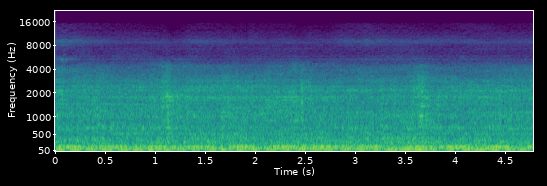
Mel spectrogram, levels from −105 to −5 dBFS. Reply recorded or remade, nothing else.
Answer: remade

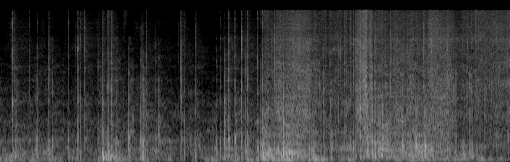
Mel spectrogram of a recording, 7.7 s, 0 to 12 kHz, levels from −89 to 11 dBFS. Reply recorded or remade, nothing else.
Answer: remade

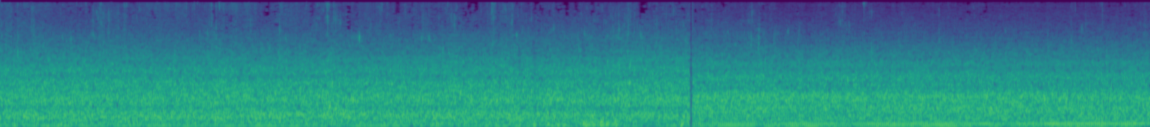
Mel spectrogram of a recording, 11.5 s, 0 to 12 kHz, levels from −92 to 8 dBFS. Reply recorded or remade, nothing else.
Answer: recorded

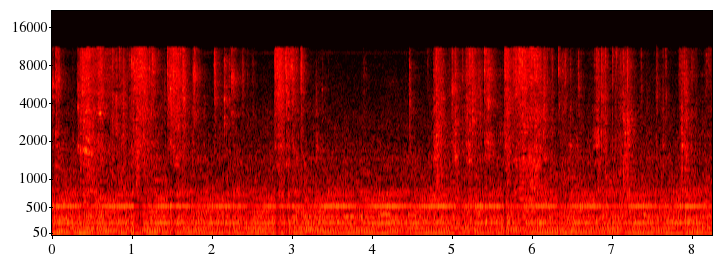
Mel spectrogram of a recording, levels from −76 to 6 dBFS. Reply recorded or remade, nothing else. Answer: recorded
